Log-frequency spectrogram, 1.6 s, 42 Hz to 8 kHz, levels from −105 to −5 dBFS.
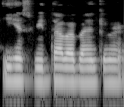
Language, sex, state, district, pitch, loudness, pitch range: Bhojpuri, male, Bihar, Saran, 145 Hz, -31 LUFS, 140-150 Hz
